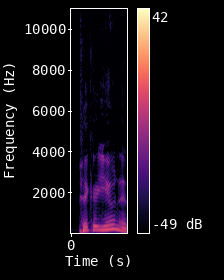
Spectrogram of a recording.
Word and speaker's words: Picayune: that right Lunsford wow pick a union is correct I think you know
